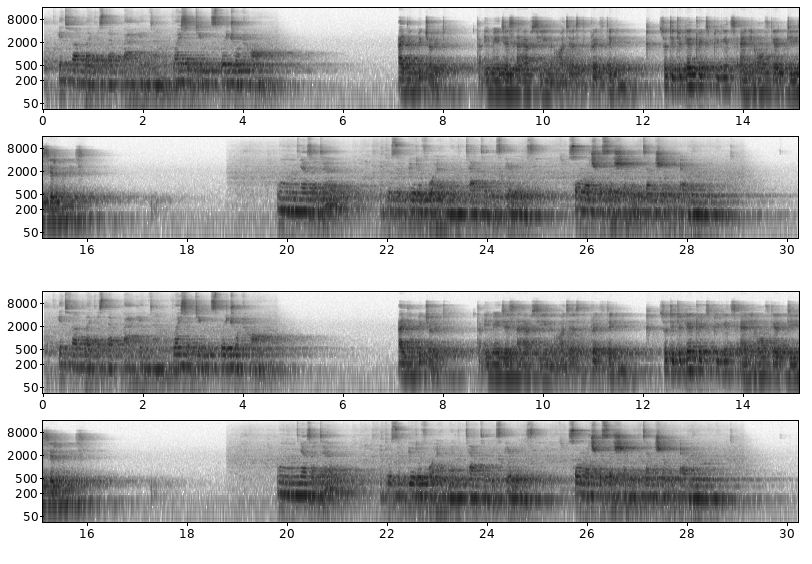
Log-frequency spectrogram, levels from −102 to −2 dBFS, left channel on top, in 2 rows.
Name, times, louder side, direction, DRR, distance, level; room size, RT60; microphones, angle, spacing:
voice 1, 0.3-4.4 19.8-21.2 21.5-28.7, equal, 35° right, -5 dB, 3.1 m, -23 dB
voice 2, 7.1-7.9 8.7-11.6 12.1-15.9, left 1 dB, 20° left, -3 dB, 1.9 m, -22 dB
16.5 x 7.3 x 8.1 m, 2.7 s
head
